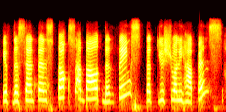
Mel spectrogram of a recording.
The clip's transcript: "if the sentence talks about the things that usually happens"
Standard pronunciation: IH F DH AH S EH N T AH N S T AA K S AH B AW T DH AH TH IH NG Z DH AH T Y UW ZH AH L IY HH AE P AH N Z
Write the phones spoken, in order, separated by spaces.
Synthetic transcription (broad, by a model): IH F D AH S EH N T AH N S T AA K S AH B AW T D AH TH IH NG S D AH T Y UW SH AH L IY HH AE P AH N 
